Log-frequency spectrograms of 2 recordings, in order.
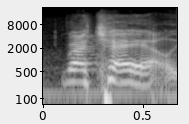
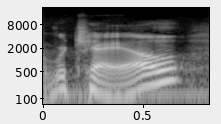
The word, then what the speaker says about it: Rachael: Rachael, yeah. And as somebody who is so deeply connected to, like, phonetics and language, like, her name being Rachael, pronounced Rachel, which, like, it's not that crazy.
